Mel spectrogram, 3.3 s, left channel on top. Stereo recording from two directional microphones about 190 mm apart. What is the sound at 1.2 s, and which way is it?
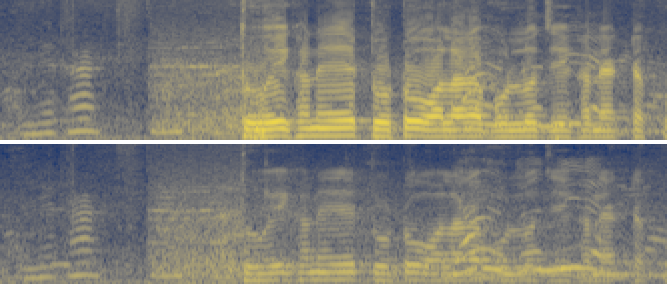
A man's voice, 40° left (ahead or behind).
